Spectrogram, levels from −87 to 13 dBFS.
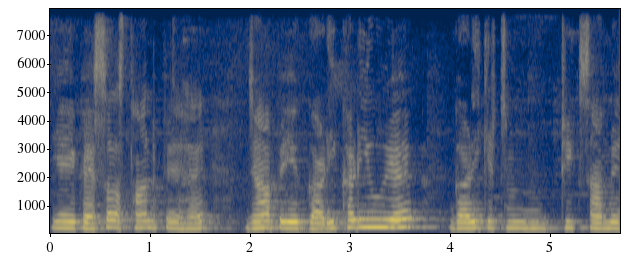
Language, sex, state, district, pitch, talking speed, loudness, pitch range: Hindi, female, Maharashtra, Washim, 225 Hz, 200 wpm, -15 LUFS, 215-235 Hz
